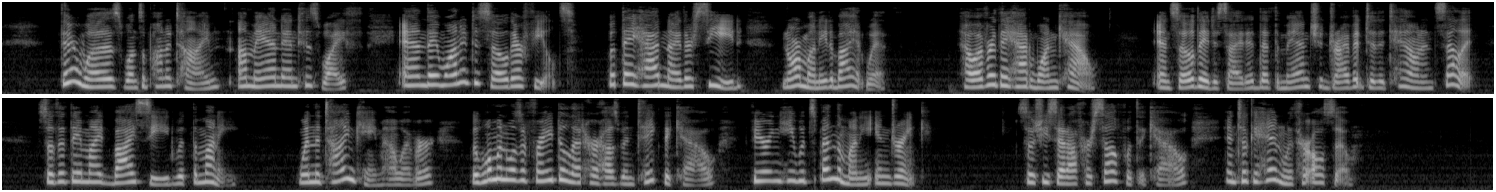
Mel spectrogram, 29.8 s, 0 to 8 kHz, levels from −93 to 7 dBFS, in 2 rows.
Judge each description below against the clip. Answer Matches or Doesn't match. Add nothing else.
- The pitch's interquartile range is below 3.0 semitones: Doesn't match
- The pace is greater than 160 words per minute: Matches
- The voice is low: Doesn't match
